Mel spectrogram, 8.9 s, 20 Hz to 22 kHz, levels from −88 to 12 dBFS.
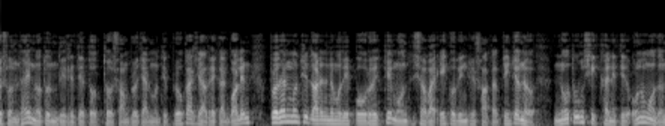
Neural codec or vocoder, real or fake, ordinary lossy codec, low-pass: codec, 16 kHz, 4 kbps, FunCodec, trained on Chinese and English, 50 frames a second; fake; none; none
